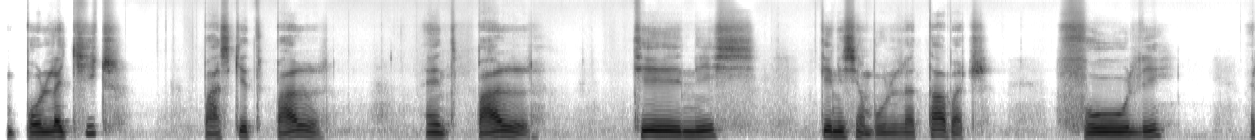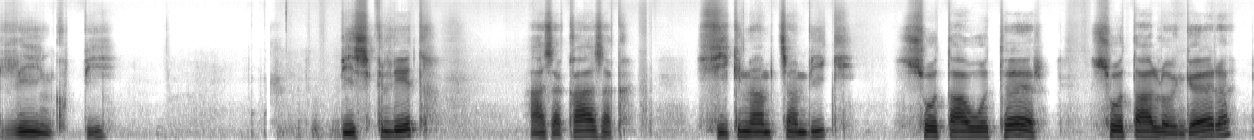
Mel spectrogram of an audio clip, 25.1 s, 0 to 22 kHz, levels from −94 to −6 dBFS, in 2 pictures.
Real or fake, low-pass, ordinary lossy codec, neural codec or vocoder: fake; none; none; autoencoder, 48 kHz, 128 numbers a frame, DAC-VAE, trained on Japanese speech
